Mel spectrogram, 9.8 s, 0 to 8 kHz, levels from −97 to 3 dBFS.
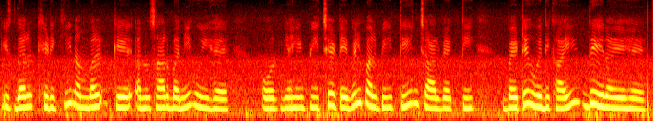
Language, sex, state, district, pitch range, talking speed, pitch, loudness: Hindi, female, Rajasthan, Jaipur, 220-250 Hz, 145 wpm, 230 Hz, -15 LUFS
